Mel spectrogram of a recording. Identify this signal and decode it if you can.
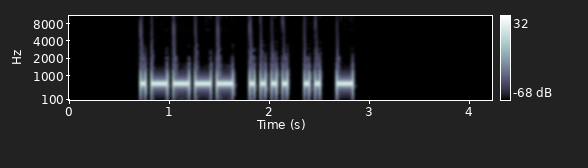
Morse code, heard as a keyed tone, about 22 wpm, 700 Hz. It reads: 1HIT
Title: Four Challenging Letter-Number Combinations 22wpm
